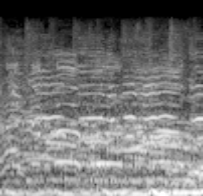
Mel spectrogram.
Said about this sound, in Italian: Ragazzi, urliamo Radio Globo e Romanauto, tutti insieme al mio tre. Uno, due, tre!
